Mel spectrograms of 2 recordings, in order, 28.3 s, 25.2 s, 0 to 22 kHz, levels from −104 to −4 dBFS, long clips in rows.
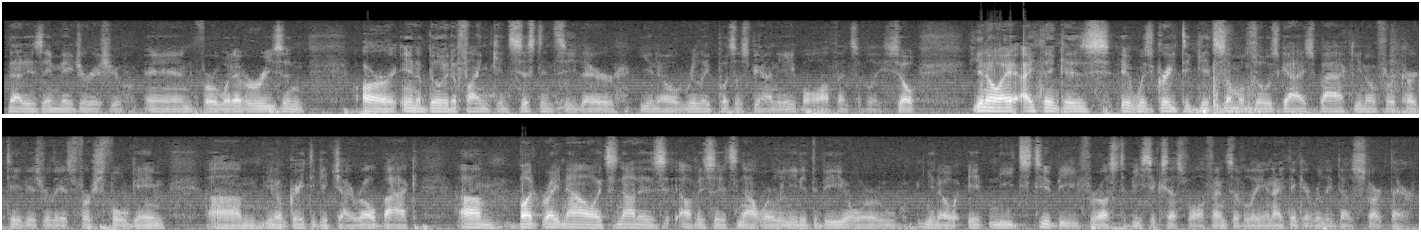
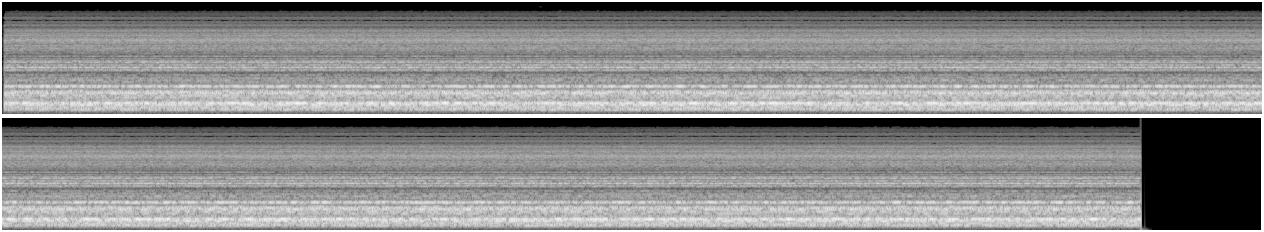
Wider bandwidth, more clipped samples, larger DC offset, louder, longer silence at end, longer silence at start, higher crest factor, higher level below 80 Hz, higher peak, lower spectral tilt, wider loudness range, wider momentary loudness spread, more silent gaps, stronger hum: second, 11.5 kHz vs 15 kHz; neither; neither; second, -20 LUFS vs -14 LUFS; second, 0 s vs 1.2 s; about the same, 0.05 s vs 0 s; first, 20 dB vs 14 dB; first, -38 dBFS vs -60 dBFS; about the same, 0 dBFS vs 0 dBFS; about the same, -5 dB/octave vs -4 dB/octave; first, 9 LU vs 0 LU; first, 12 LU vs 1 LU; neither; neither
